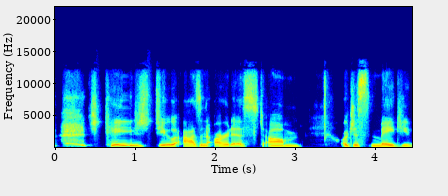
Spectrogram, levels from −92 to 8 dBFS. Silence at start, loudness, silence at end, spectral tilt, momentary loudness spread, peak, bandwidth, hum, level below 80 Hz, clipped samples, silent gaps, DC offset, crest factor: 0.1 s; -22 LUFS; 0 s; -4 dB/octave; 9 LU; -6 dBFS; 13.5 kHz; none; -68 dBFS; under 0.1%; none; under 0.1%; 16 dB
